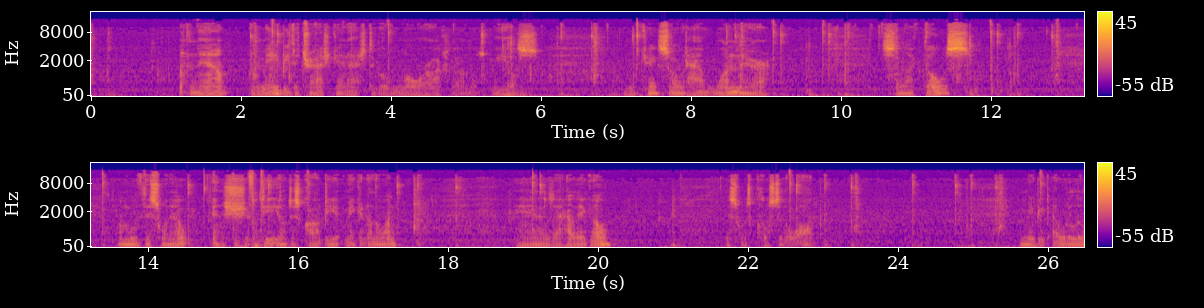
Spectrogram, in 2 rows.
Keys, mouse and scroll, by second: 0.1-0.9 scroll up 4, 1.2 middle click, 1.2-1.7 scroll up 3, 2.4 click, 2.7-4.0 scroll down 2, 4.0 click, 4.0 scroll down 1, 5.6 alt+a, 6.2 middle click, 6.2-6.9 scroll down 1, 6.9-7.7 scroll up 4, 7.3 middle click, 9.0 click, 9.7 shift+click, 10.1 middle click, 11.1 middle click, 12.0 shift+click, 12.3 middle click, 13.4 click, 15.4 shift+d, 16.1 click, 17.6 middle click, 18.2-19.1 scroll down 3, 23.0 middle click, 24.2 click, 24.9 middle click, 25.9 click.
